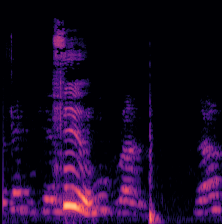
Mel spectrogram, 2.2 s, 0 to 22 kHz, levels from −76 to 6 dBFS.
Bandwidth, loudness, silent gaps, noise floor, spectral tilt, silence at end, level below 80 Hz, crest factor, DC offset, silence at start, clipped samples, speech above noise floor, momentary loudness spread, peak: 14.5 kHz; -13 LUFS; none; -42 dBFS; -5.5 dB/octave; 0 s; -46 dBFS; 16 dB; under 0.1%; 0.05 s; under 0.1%; 27 dB; 23 LU; -2 dBFS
